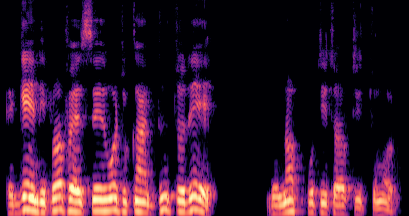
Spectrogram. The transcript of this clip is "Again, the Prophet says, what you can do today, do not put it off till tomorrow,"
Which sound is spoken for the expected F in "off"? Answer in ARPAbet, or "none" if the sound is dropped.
P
